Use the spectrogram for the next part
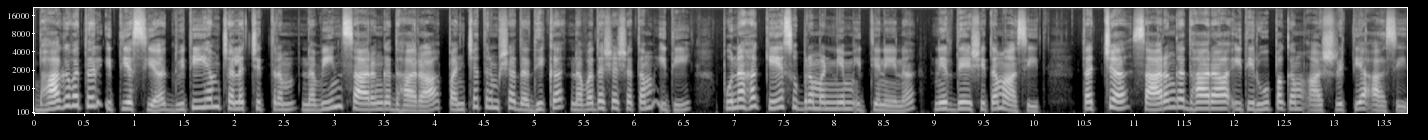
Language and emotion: Sanskrit, neutral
